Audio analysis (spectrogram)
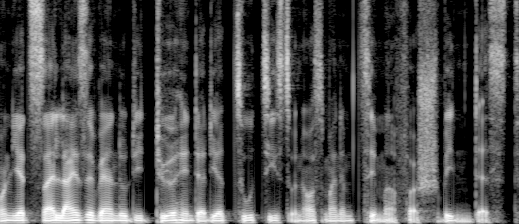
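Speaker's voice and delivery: plain reading voice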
